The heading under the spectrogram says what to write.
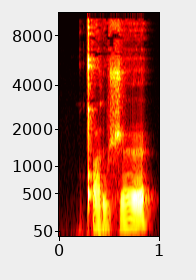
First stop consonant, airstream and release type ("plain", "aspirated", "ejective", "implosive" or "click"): ejective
